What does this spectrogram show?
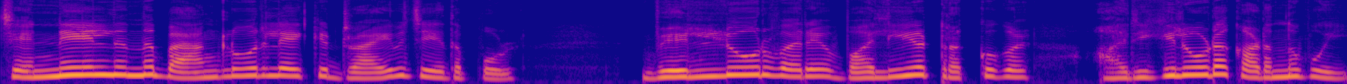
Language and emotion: Malayalam, fearful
